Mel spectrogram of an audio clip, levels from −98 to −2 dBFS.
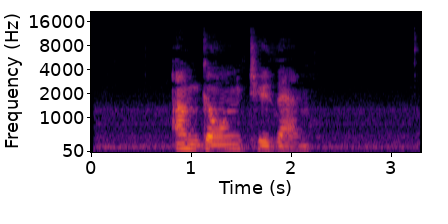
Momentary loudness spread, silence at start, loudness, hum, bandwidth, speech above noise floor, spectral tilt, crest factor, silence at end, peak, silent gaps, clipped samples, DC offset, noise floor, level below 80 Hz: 13 LU; 0.15 s; -41 LUFS; none; 12.5 kHz; 27 dB; -6.5 dB/octave; 22 dB; 1.1 s; -22 dBFS; none; under 0.1%; under 0.1%; -68 dBFS; -78 dBFS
